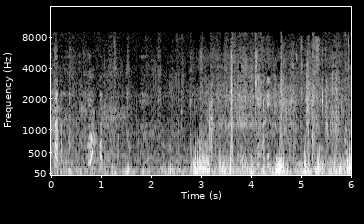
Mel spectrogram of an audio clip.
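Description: People laughing and talking, with low, uneven rumbling noise on the microphone from about three seconds in.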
